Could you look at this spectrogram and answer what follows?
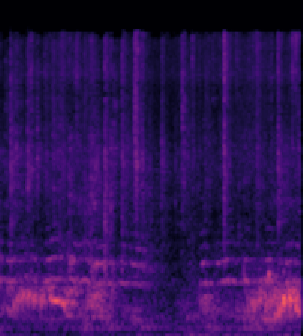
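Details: Indoor pigeon giving two bursts of low, throaty, bubbling coos, one early and one at the end, with a human voice talking in between.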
